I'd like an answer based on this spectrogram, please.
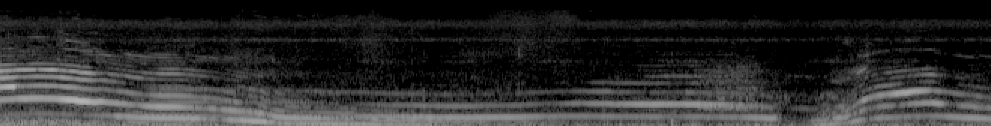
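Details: Domestic tomcats squaring off in a fight over a female, one voice holding a long wavering caterwaul that dips and falls, steadies into a sustained moan, then breaks off before a sharp rising howl returns.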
